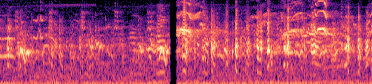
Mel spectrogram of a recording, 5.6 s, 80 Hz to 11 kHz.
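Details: Several noisy friarbirds at Spring Mountain, Logan, Queensland, in September 2022, calling with raucous, nasal squawks and clucking phrases that tumble over each other in quick succession.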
